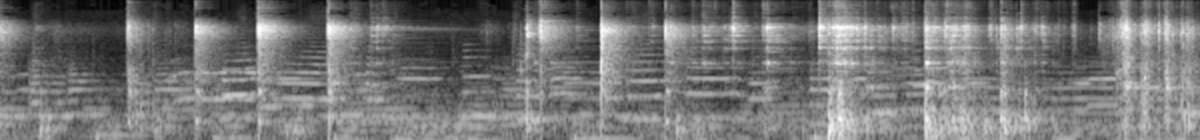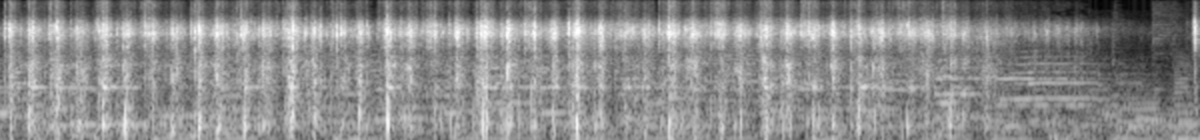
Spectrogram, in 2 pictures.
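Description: Ice dropped into a metal cocktail shaker tin, a large cube and cracked ice going in with a string of sharp clinks and knocks. About five and a half seconds in, the two-tin shaker is shaken hard for about six seconds, the ice rattling rapidly against the metal, and it stops just before the end. Background music plays underneath.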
